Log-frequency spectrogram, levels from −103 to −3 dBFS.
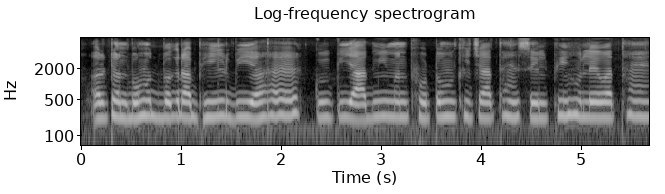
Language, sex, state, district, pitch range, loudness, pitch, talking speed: Chhattisgarhi, female, Chhattisgarh, Jashpur, 225-235 Hz, -35 LUFS, 230 Hz, 200 wpm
